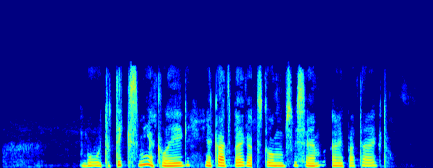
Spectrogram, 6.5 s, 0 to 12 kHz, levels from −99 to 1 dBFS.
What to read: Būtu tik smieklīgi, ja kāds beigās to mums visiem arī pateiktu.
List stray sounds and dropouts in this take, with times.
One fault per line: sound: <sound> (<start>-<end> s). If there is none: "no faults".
sound: dropout (3.8-3.9 s)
